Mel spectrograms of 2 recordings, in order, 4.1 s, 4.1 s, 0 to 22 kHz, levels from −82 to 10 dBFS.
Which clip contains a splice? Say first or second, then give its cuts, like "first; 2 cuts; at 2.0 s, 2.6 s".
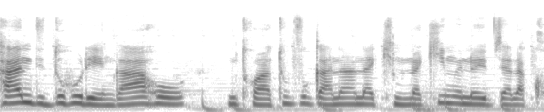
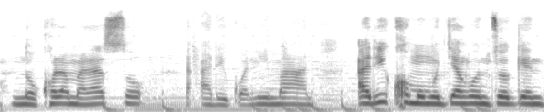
second; 1 cut; at 1.5 s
